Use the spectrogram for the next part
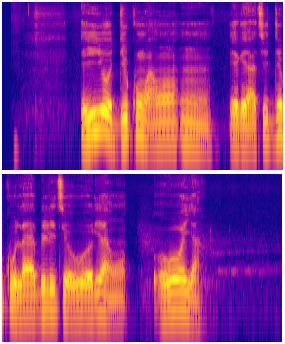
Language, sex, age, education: Yoruba, male, 15-29, secondary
